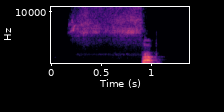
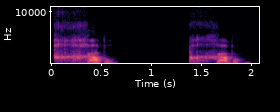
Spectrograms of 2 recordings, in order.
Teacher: Es como una J, pero incluso más posteriorizada. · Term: fricativa faringea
